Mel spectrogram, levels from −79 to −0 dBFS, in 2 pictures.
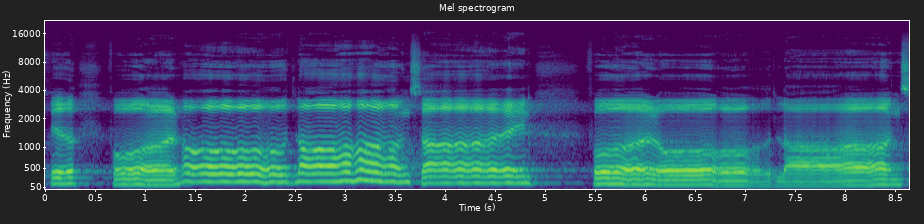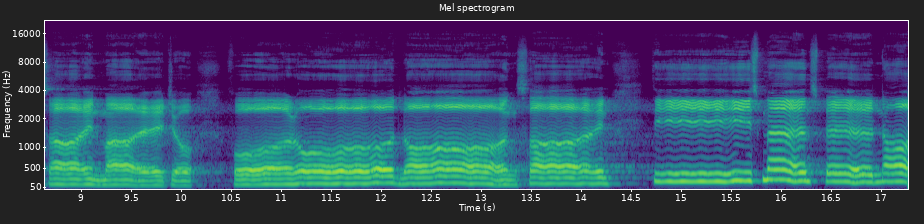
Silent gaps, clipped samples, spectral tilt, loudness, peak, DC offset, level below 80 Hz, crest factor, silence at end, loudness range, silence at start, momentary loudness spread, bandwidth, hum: none; under 0.1%; -5 dB/octave; -16 LUFS; -2 dBFS; under 0.1%; -66 dBFS; 14 dB; 0 s; 3 LU; 0.05 s; 8 LU; 16 kHz; none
